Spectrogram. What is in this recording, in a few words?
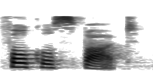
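"Focal spot", English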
